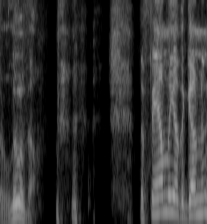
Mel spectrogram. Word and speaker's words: Louisville: Louisville shooting it's not Lewisville it's Louisville got to pronounce it all together Louisville the family of the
